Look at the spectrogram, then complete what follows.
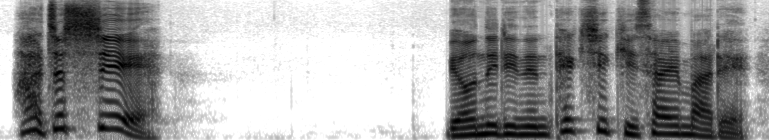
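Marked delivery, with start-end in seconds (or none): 0.1-0.8 high, angry exclamation; acted burst of temper, pitched up; flaring up. A narrator's reading. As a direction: cut the driver off with an indignant cry. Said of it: "버럭 화를 냈어요".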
